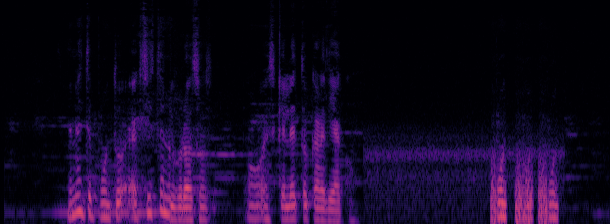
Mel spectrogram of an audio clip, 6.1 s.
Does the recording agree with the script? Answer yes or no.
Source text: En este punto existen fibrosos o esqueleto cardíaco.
yes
